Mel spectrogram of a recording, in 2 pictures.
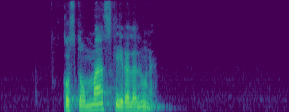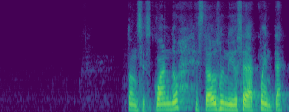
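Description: A man speaks calmly into a microphone, pausing between phrases.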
